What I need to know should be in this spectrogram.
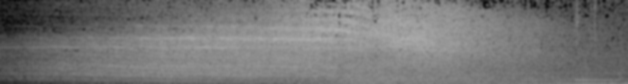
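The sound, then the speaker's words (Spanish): An airplane takes off from Veracruz toward Cancún, loaded to capacity. A broad roar swells over the first seconds, holds as a loud steady rush with a faint high whine, then eases slightly at the end. “El avión se alzó despacio desde Veracruz hacia Cancún con el sol cayendo por la cola.”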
